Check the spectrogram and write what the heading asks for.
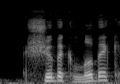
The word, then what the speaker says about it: Shubeik Lubeik: So again, that one is called Shubeik Lubeik, I think is how you pronounce it.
